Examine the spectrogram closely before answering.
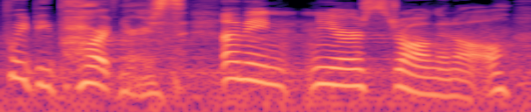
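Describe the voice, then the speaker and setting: A woman's voice: a little high, sing-song, takes it slowly, creaky, fairly bright tone, slight background noise, full character voice. A woman playing a sassy young manager type in a video game, coaxing and flippant. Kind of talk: video game cutscene acting.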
